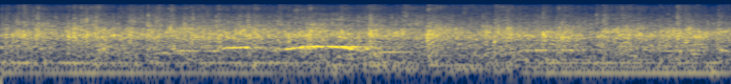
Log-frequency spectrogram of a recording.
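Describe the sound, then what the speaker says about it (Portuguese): Church congregation applauding during a Portuguese-language sermon, steady continuous clapping heard at moderate distance with a low hum underneath. "Pode aplaudir, meu irmão."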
